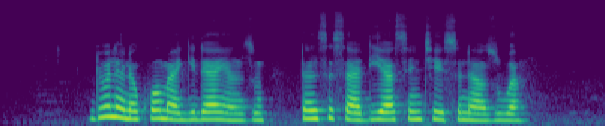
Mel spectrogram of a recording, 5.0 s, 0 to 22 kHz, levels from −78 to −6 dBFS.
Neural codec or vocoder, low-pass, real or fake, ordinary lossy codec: none; 14.4 kHz; real; none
